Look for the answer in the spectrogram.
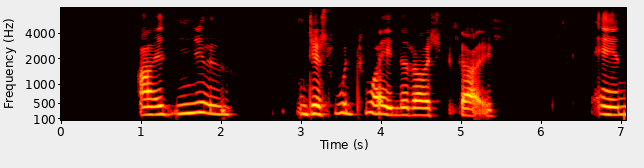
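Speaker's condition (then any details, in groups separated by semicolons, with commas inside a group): Cerebral palsy; onset at 8 days old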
